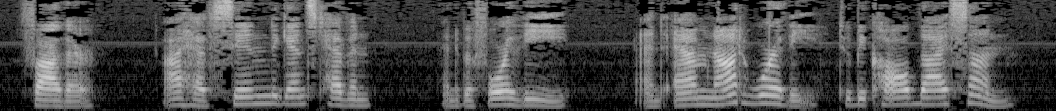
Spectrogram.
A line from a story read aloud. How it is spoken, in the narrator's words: with bowed head said in a low voice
